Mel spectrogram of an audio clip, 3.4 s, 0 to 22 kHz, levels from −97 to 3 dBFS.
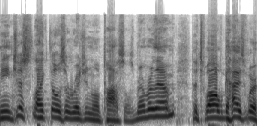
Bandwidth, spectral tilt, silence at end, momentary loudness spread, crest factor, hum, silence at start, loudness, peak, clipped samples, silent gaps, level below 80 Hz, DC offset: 17.5 kHz; -5 dB/octave; 0 s; 6 LU; 10 dB; none; 0 s; -11 LUFS; 0 dBFS; 1%; none; -48 dBFS; under 0.1%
